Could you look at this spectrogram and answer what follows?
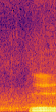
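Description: Honey bees at a hive of weak, varroa-damaged colonies being merged: faint background gives way halfway through to a loud, close, steady buzzing hum.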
